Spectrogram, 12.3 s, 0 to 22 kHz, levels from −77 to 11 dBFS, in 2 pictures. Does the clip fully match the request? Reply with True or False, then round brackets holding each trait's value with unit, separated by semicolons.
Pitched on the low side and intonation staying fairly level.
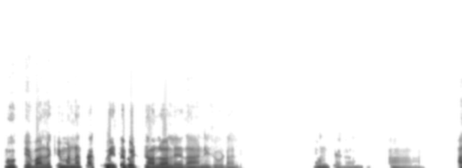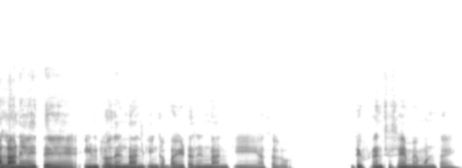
False (110 Hz; 3.2 semitones)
